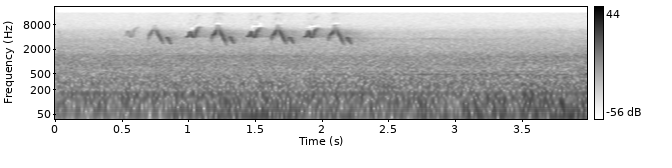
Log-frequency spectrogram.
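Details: A male common yellowthroat in Richmond, BC, on 11 May 2018 sings a quick run of about six bright, high, rolling phrases despite steady low traffic rumble behind him.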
